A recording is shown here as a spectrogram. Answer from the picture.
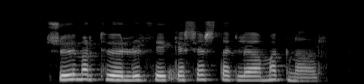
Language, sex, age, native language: Icelandic, female, 18-19, Icelandic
